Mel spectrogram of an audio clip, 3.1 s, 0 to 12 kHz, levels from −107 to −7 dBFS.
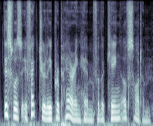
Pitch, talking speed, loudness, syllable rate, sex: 130 Hz, 195 wpm, -18 LUFS, 5.5 syllables/s, male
